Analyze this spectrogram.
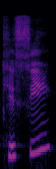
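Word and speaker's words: nkisi: charms they are called kissy it's literally spelled n k i s i I think the N isn't pronounced meaning a object that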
